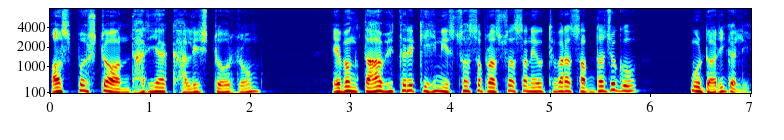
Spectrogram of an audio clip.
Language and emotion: Odia, fearful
